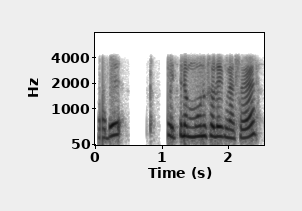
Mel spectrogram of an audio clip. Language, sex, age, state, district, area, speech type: Tamil, female, 30-45, Tamil Nadu, Tiruvannamalai, rural, conversation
